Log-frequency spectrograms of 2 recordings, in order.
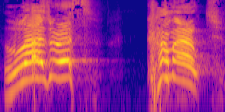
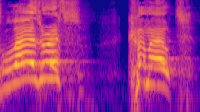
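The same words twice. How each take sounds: First: Big commanding call, drawn-out name; Jesus shouting into the tomb; loud shout. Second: Strong call, name stretched; Jesus calling Lazarus from the grave; yell. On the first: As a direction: call him out of the tomb loudly. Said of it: "he shouted in a loud voice". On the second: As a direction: call out with authority. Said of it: "And he yells". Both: Acted.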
